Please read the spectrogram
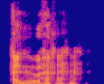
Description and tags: Hello hahaha - soft vocal
a-capella, chuckle, haha, hahaha, hello, human, joke, laugh, male, soft, speech, spoken, vocal, vocal-sample, voice, word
